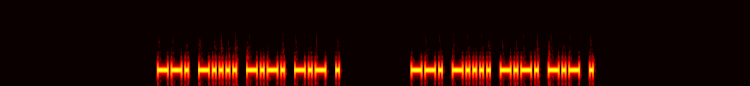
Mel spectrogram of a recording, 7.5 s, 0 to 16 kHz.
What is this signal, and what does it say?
Morse code, heard as a keyed tone, about 35 wpm, 700 Hz. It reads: G6CKE G6CKE
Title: DXCC-100 Call Signs - 5 Characters - Repeated 2x - 35wpm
